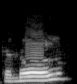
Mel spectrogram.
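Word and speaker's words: גדול: So the word gadol, if I'm coming back over to it, gadol has that the strong, long in the first syllable, gadol, big.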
